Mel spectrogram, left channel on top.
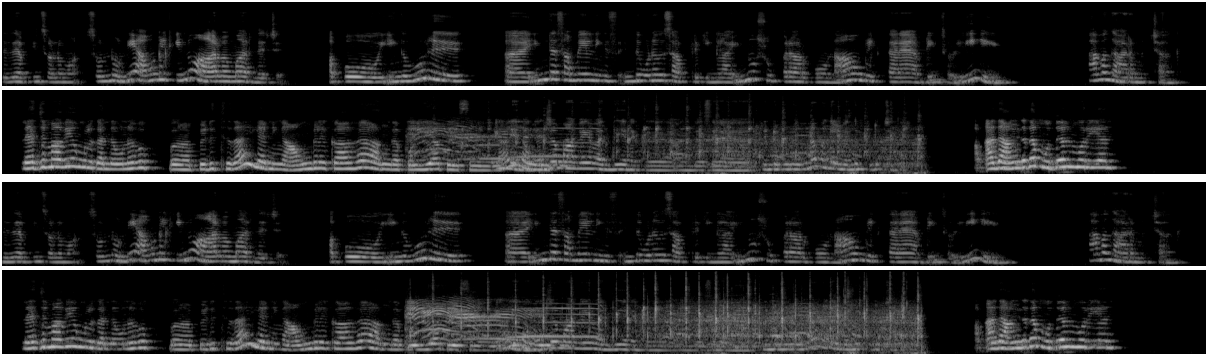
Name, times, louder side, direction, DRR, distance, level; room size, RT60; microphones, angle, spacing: voice 1, 0.0-2.8 3.3-4.6 5.0-10.1 10.9-11.8 17.0-21.1 21.8-22.3, left 3 dB, 80° left, 1.0 m, -35 dB
voice 2, 12.2-17.7 21.9-23.1, left 2 dB, 60° left, 0.4 m, -27 dB
Clapping / Cheering, 16.1-21.3, right 8 dB, 65° right, 0.4 m, -35 dB
2.5 x 2.3 x 2.3 m
head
